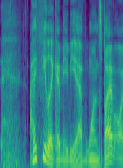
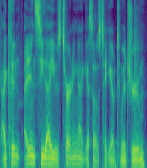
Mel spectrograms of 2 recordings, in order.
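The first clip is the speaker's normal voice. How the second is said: ordinary delivery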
